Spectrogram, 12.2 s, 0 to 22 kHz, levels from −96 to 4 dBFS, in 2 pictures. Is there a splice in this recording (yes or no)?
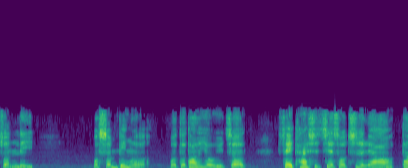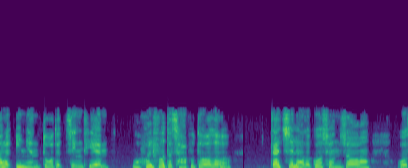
no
